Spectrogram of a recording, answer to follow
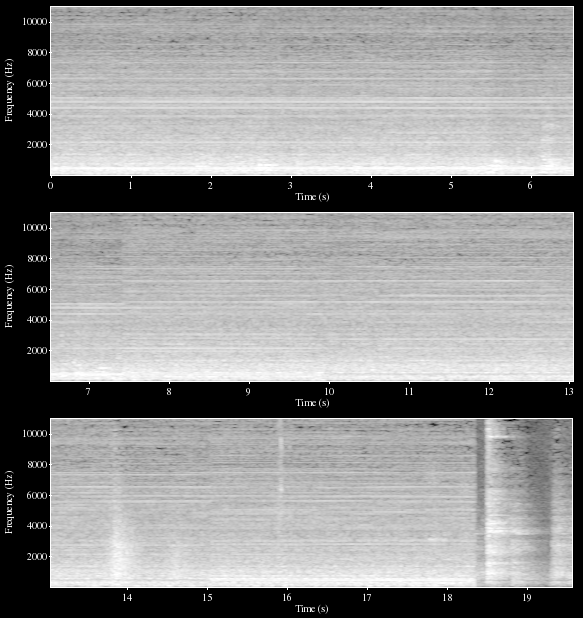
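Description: A steady whirring drone like a running workshop machine or fan, with a constant hum that drops out for a few seconds past the middle. Faint scratches of a pen tracing a paper pattern onto sheepskin leather come through now and then, one a little louder near the end.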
